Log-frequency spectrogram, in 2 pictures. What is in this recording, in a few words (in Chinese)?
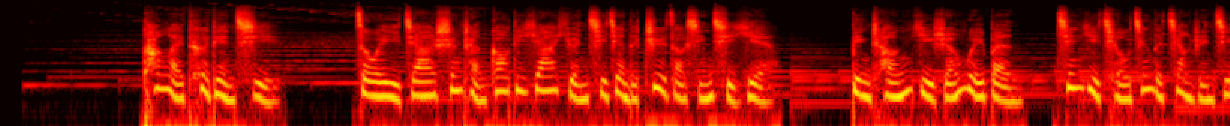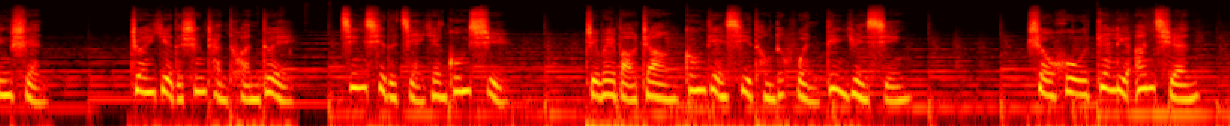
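广告大气电器; 康莱特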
